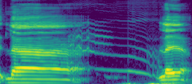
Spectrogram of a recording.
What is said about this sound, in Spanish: Uy, la gatita!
